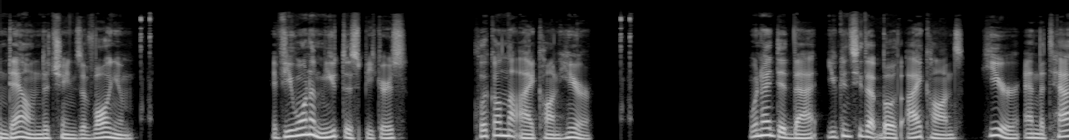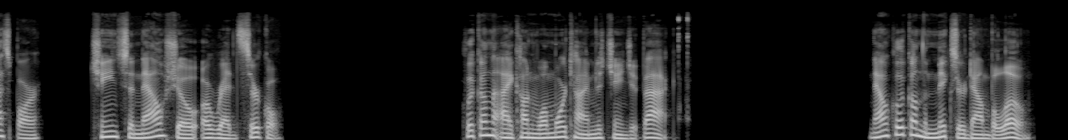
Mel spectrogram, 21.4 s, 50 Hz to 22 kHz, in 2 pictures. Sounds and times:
Speech: 0.0 - 1.4, 2.8 - 4.1, 4.8 - 6.0, 7.5 - 13.6, 15.3 - 17.5, 19.4 - 21.1.

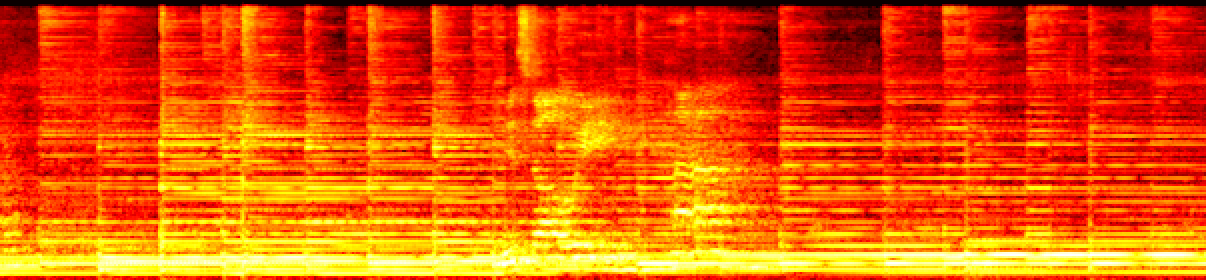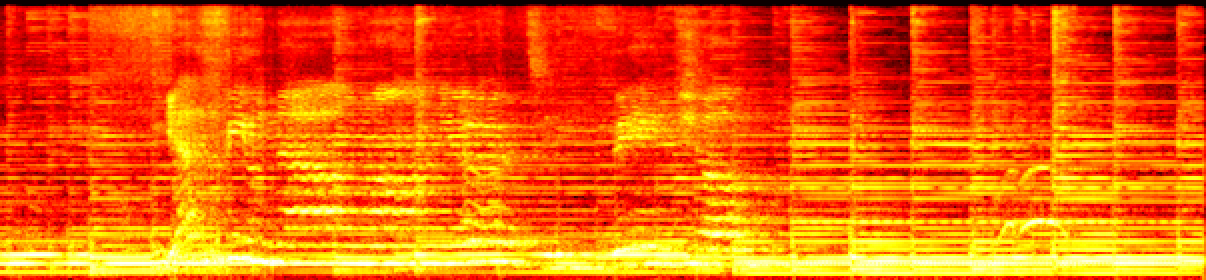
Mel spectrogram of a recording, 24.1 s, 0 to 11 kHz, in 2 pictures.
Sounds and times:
Music: 0.0 - 24.1.

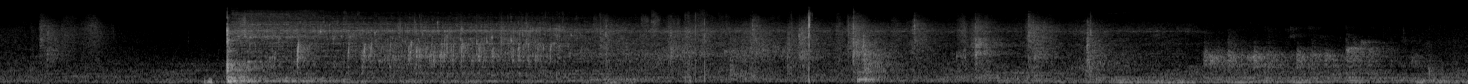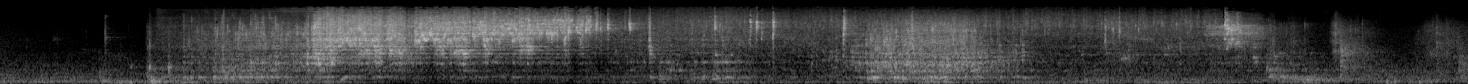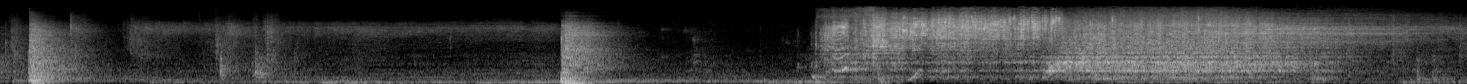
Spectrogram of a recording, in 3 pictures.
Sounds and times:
Toilet flush: 2.3 - 6.1, 16.2 - 27.5, 37.5 - 44.0.

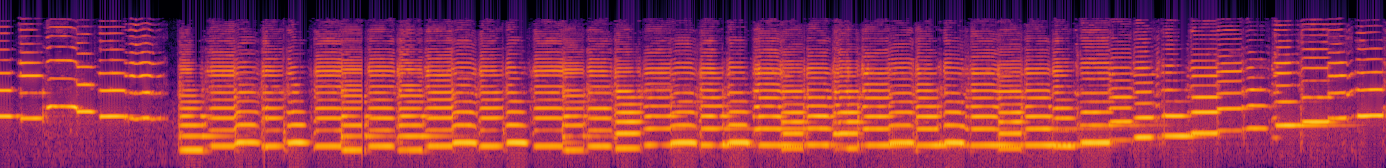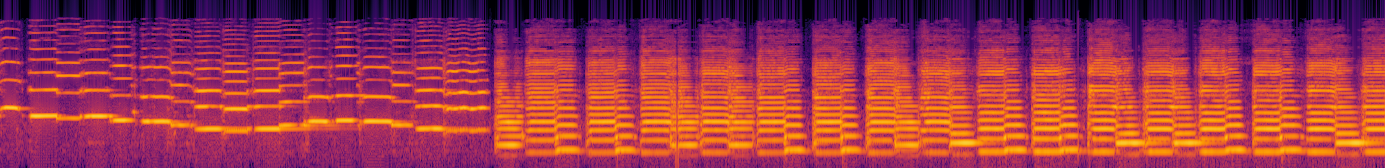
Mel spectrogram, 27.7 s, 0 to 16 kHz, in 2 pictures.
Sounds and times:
Violin, fiddle: 0.0 - 27.7.

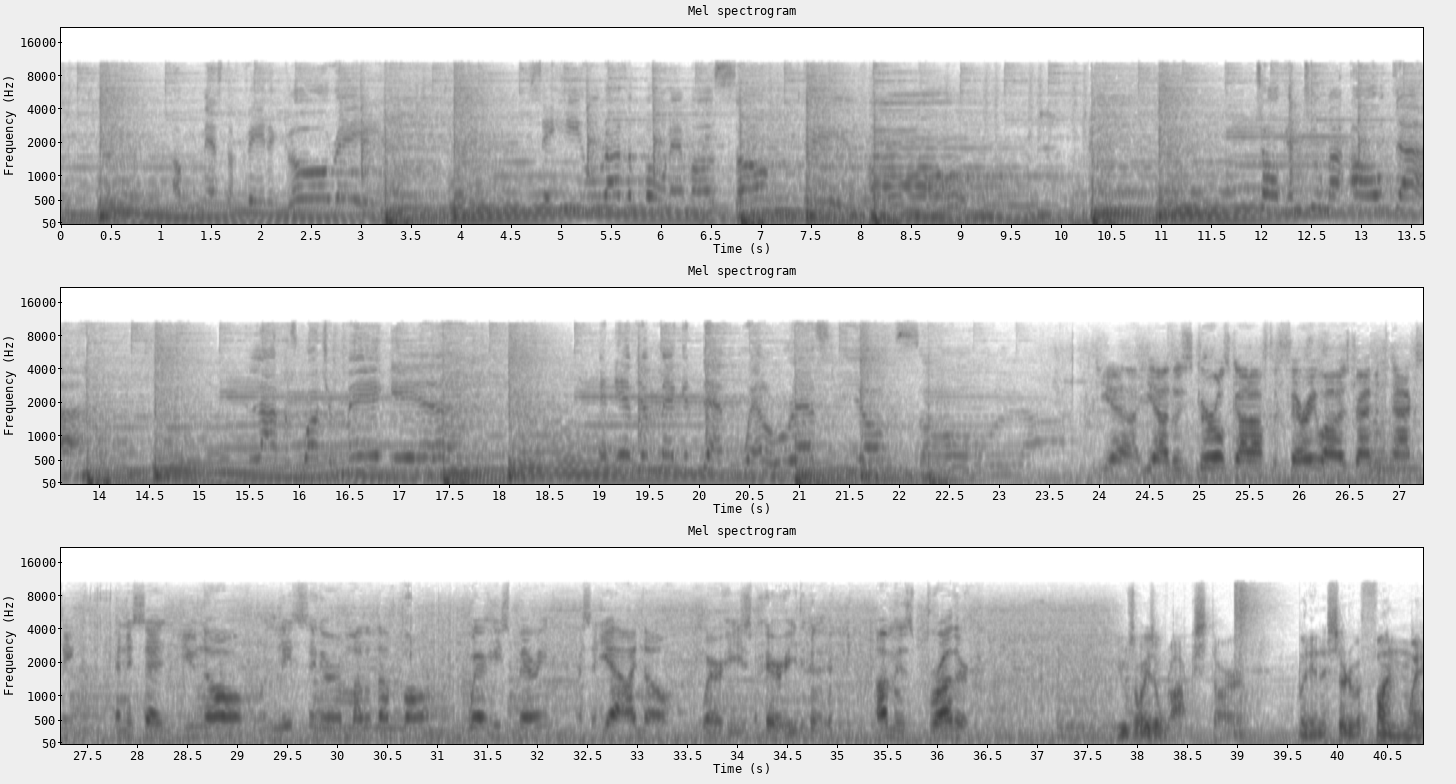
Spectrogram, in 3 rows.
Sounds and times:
Music: 0.0 - 40.8.

